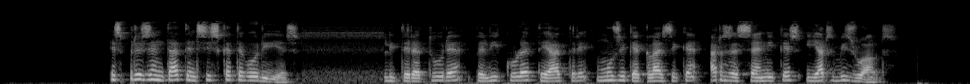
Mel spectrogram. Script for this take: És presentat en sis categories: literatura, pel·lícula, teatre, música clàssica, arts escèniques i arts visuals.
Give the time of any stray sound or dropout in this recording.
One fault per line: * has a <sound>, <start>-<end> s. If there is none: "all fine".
all fine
